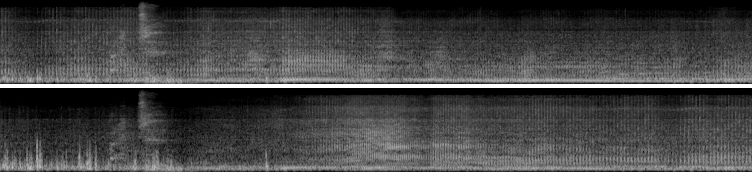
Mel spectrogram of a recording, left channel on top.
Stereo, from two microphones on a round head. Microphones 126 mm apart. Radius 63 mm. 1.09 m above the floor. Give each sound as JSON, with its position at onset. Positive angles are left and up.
{"t": 1.1, "sound": "a sneeze", "side_deg": 20, "distance_m": 1.6}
